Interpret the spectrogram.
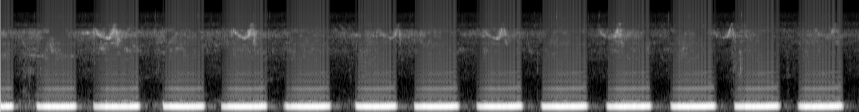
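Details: Buttonquail giving deep, hollow hooting notes, evenly spaced at about one and a half per second and unbroken throughout. It is used to stimulate or lure birds.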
